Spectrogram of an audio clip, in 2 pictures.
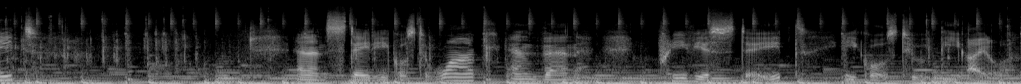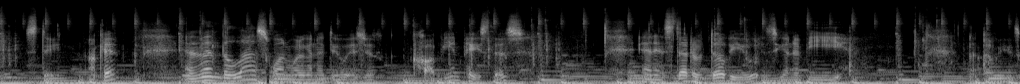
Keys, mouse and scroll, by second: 0.0-1.8 typing, 4.8 space, 7.9-9.0 drag, 9.3 ctrl+c, 10.0 click, 10.2 ctrl+v, 11.3 click, 12.2 Return, 12.6-14.9 drag, 15.0 ctrl+c, 15.4 click, 15.7 ctrl+v, 16.8 click, 17.6 shift+w, 19.4 BackSpace, 19.5 shift+s.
